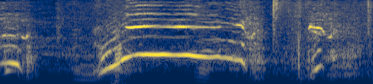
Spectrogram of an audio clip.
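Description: A police dog, Shep, whimpers, giving one drawn-out, high-pitched whine that rises, holds steady and tails off, framed by brief breathy snuffles and a few faint yips.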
